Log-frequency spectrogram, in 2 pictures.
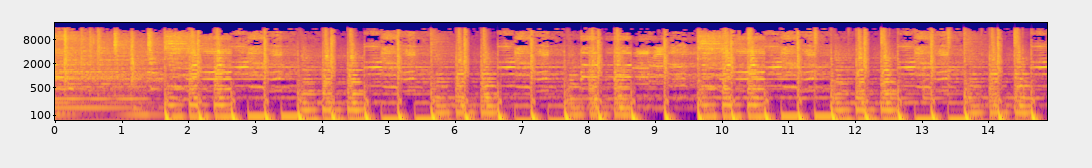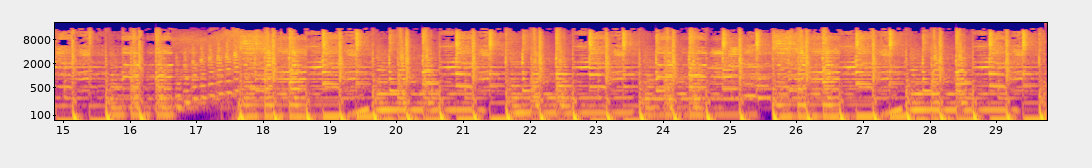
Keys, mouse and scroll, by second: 1.0-1.4 scroll up 2, 1.4 scroll down 2, 1.5 scroll up 2, 1.9 alt+d, 2.8 click, 3.0 alt+d, 4.3 click, 4.5 alt+d, 5.3 click, 5.4 alt+d, 5.6 click, 5.6 alt+d, 5.8 click, 5.8 alt+d, 6.1 click, 6.1 alt+d, 6.3 click, 6.4 alt+d, 6.5 click, 6.6 alt+d, 6.8 click, 6.9 r, 7.0 click, 7.1 g, 7.2 click, 7.3 alt+d, 7.5 click, 7.6 alt+d, 7.8 click, 8.0 alt+d, 8.1 click, 8.3 alt+d, 8.7 click, 8.7 alt+d, 9.1 click, 9.2 alt+d, 9.3 click, 9.3 r, 9.5 click, 9.5 g, 9.7 click, 9.8 alt+d, 10.0 click, 10.1 alt+d, 10.3 click, 10.3 alt+d, 10.6 click, 10.6 alt+d, 10.8 click, 10.8 alt+d, 11.0 click, 11.1 alt+d, 11.3 click, 11.4 alt+d, 11.6 click, 11.7 alt+d, 11.9 click, 12.0 alt+d, 12.2 click, 12.4 alt+d, 12.5 click, 12.6 alt+d, 12.7 click, 12.9 alt+d, 13.0 click, 13.1-14.7 typing, 13.2 click, 13.4 alt+click, 13.5 alt+d, 13.6 click, 13.7 alt+d, 13.9 click, 14.2 click, 14.3 alt+d, 14.5 click, 14.9 click, 15.1 scroll down 1, 15.2 scroll up 1, 15.3 alt+a, 15.7 ctrl+s, 16.1 scroll down 2, 16.3-17.3 middle drag, 17.3 scroll down 2, 17.4-18.1 middle drag, 18.1 KP_1, 18.9 z, 19.7-21.0 shift+middle drag, 21.0 space, 29.2 space.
